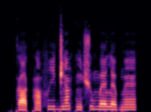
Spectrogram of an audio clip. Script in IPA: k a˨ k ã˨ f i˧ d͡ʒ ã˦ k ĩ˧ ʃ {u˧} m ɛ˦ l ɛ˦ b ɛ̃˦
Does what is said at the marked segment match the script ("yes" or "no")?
no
